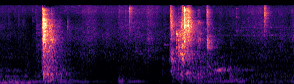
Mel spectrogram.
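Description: Graham Brothers traction elevator car coming to a stop: the drive's steady hum fades out in steps, with a sharp clack about half a second in and a louder clattering clunk just before three seconds.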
